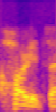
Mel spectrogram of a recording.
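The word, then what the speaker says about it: Hartitz: It's like Cheez-Its, but Harditz, I always tell people.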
